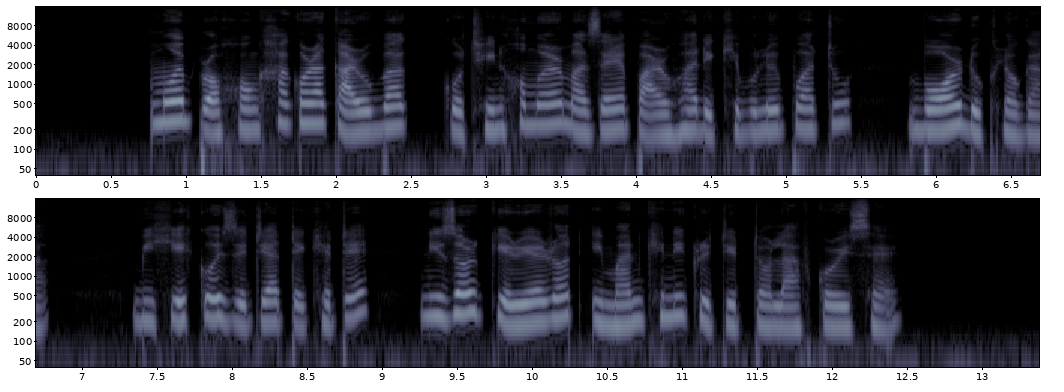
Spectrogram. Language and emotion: Assamese, sad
